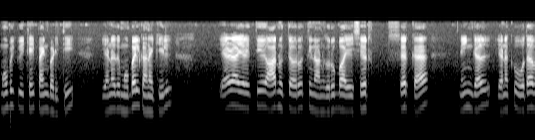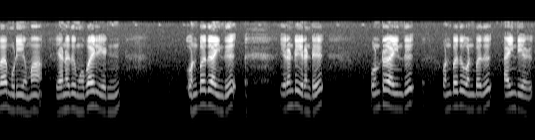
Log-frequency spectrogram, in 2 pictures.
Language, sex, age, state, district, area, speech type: Tamil, male, 30-45, Tamil Nadu, Chengalpattu, rural, read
